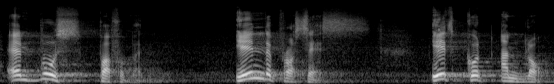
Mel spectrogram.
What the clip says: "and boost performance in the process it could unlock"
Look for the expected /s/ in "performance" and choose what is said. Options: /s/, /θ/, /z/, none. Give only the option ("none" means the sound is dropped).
none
